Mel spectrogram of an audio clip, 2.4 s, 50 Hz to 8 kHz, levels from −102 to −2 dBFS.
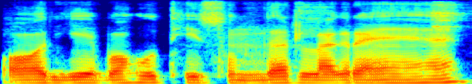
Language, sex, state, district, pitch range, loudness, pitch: Hindi, male, Jharkhand, Sahebganj, 100-110 Hz, -18 LUFS, 105 Hz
